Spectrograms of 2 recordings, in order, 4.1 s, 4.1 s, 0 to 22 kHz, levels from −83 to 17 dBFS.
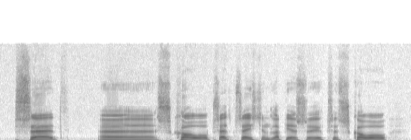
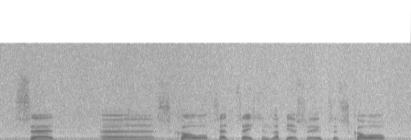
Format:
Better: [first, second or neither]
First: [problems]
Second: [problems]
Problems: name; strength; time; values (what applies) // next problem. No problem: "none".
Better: first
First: hiss; faint; throughout; 25 dB below the speech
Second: hiss; loud; throughout; 2 dB below the speech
